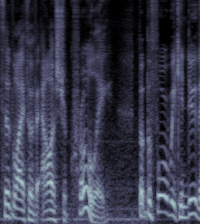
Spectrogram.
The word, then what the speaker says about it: Crowley: Also, just a quick note, I believe his name is pronounced Crowley, as Robert Anton Wilson constantly reminds me. It's supposed to rhyme with holy.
